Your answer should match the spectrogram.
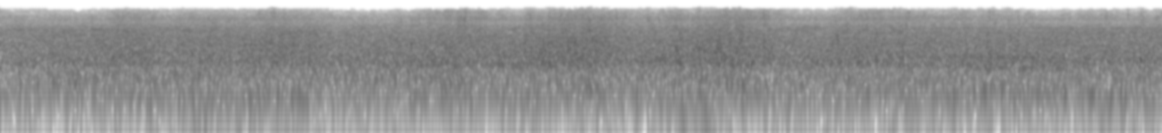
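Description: Shallow cave stream water rushing and sloshing steadily as people wade through it.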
